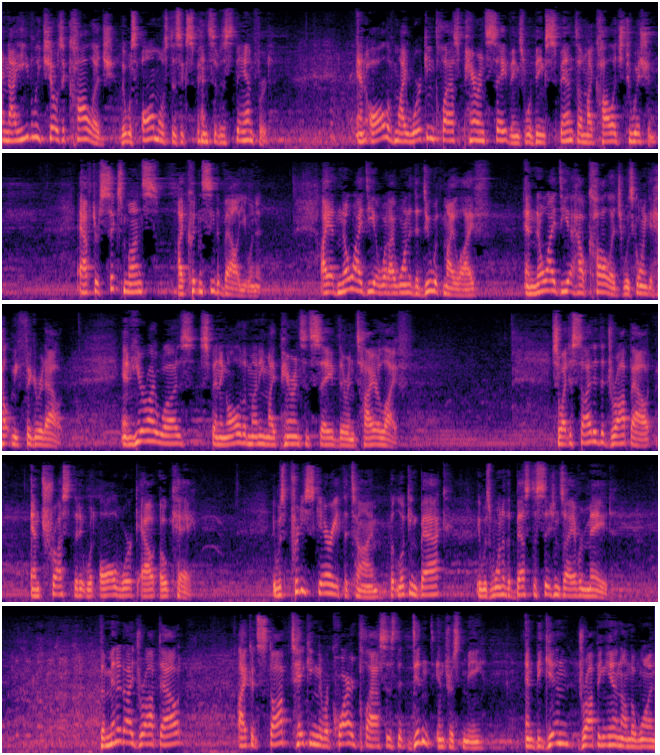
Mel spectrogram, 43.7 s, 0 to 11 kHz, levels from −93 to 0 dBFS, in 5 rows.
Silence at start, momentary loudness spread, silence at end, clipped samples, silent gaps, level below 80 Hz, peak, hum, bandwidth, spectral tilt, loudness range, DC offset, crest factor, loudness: 0 s; 18 LU; 0 s; under 0.1%; none; -62 dBFS; -8 dBFS; none; 9.8 kHz; -5 dB/octave; 3 LU; under 0.1%; 20 dB; -28 LUFS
